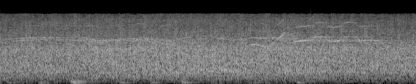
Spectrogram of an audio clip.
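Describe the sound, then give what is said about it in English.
Audience applause greets the hosts at the start of a comedy talk show, a steady, dense wash of clapping that stays loud and even throughout without a break. “Now, put your hands together for the Shiznit.”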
